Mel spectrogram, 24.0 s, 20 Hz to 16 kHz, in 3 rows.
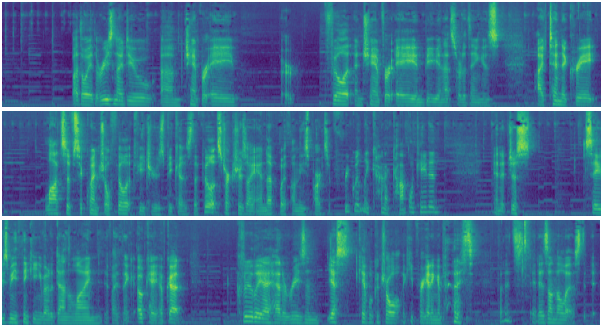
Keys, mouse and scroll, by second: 0.4 click.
